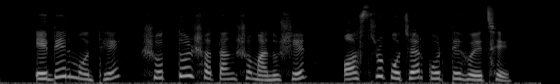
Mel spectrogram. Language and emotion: Bengali, neutral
